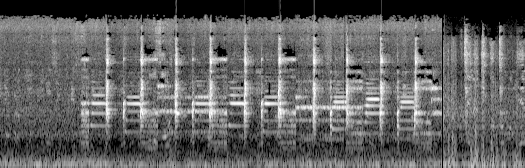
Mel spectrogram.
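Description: Steady low rumble of a car's cabin while it drives. About two seconds in, a quick tune of short, high, clear notes starts over the rumble and ends just before the final second.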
